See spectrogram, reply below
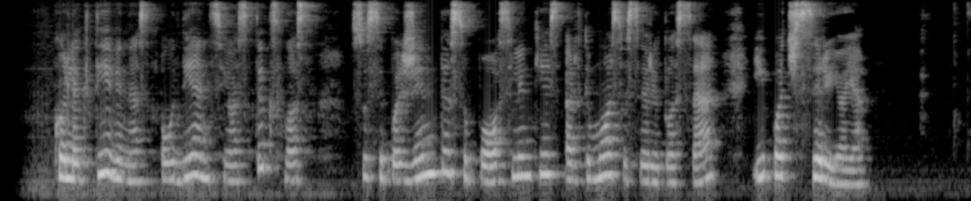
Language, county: Lithuanian, Panevėžys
